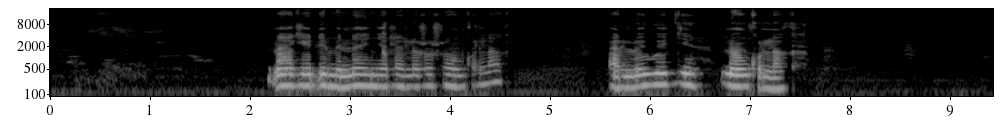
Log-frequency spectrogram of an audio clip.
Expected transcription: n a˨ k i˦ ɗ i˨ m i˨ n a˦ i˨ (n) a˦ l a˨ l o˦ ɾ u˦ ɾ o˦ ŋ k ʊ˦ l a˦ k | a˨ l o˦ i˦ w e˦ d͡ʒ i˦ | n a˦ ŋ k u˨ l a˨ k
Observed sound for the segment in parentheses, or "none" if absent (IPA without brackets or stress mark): ɲ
